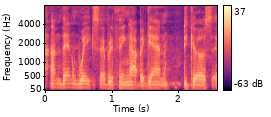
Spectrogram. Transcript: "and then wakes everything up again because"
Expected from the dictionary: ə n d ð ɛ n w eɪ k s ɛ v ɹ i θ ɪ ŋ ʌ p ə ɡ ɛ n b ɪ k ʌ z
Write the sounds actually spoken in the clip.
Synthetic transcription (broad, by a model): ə n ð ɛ n w eɪ k s ɛ v ɹ i θ ɪ ŋ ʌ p ə ɡ ɛ n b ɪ k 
